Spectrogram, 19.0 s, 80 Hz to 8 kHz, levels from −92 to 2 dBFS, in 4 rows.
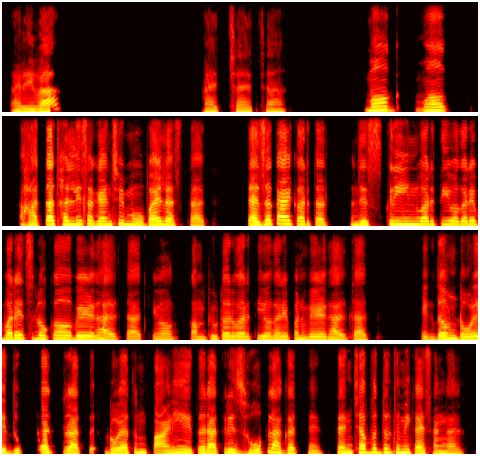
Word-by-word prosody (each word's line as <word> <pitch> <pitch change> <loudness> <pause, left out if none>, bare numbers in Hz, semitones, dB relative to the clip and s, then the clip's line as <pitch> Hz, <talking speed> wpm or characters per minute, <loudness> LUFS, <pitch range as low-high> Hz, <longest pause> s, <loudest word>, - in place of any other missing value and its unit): अरे 175 0 -1
वाह! 190 - 0 1.5
अच्छा, 170 0 -7
अच्छा. 170 +1 -8 0.9
मग 255 +1 +3 0.2
मग 235 +1 +2 0.6
हातात 210 +5 +5
हल्ली 250 0 +4
सगळ्यांचे 245 0 +2
मोबाईल 215 0 +3
असतात. 190 -4 -2 0.4
त्याचं 235 +4 +5
काय 270 -1 +8
करतात? 215 -3 0 0.2
म्हणजे 220 +2 +1
स्क्रीनवरती 235 0 +2
वगैरे 230 0 +2
बरेच 230 +2 0
लोक 230 -1 -2 0.2
वेळ 215 -1 +2
घालतात 185 -4 -4
किंवा 190 0 -6 0.2
कम्प्युटरवरती 200 +2 -4
वगैरे 200 0 -2
पण 210 -1 -2
वेळ 190 0 -1
घालतात. 175 -2 -4 0.5
एकदम 205 +5 0
डोळे 195 +3 +3
दुखतात 210 +2 -3
रात 195 -4 0 0.2
डोळ्यातून 190 +3 +1
पाणी 185 +4 +1
येतं, 205 0 -1
रात्री 210 +3 +2
झोप 195 - -2
लागत 210 -8 +1
नाही. 170 -1 -6 0.2
त्यांच्याबद्दल 240 +5 +2
तुम्ही 230 -2 +5
काय 200 -1 +2
सांगाल? 175 -1 -4
205 Hz, 130 wpm, -24 LUFS, 185-230 Hz, 1.5 s, काय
